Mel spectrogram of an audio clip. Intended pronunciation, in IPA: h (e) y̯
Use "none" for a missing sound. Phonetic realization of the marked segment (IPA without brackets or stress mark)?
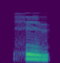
e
